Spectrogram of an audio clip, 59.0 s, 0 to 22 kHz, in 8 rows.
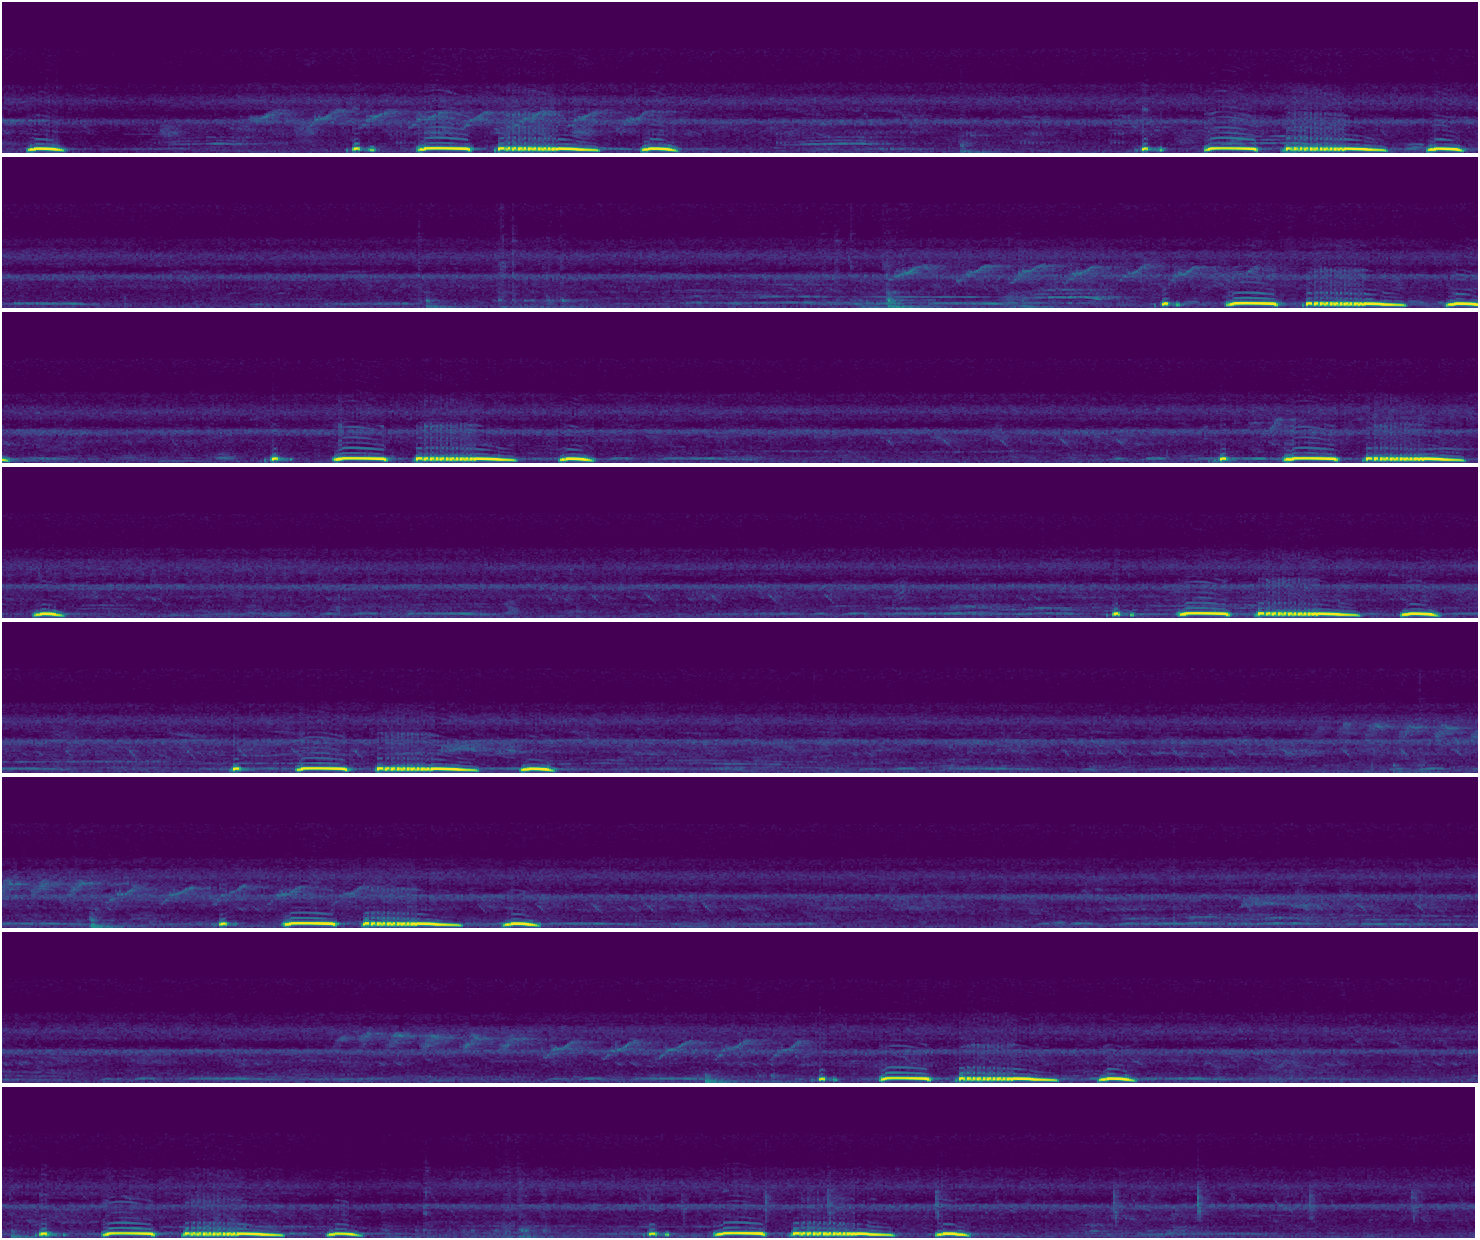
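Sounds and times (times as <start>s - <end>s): dove cooing: 0.0s - 0.4s, 1.7s - 3.5s, 5.7s - 7.9s, 12.6s - 15.1s, 16.0s - 18.5s, 20.4s - 22.5s, 27.6s - 29.7s, 30.6s - 32.4s, 38.0s - 40.0s, 48.4s - 50.4s, 51.8s - 53.6s, 54.8s - 56.6s
small birds chirping: 0.0s - 10.3s, 11.8s - 18.4s, 19.6s - 26.8s, 27.7s - 33.0s, 33.9s - 42.4s, 44.9s - 59.0s.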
